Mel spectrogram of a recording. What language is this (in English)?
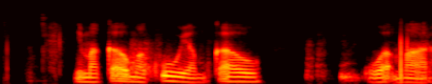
Swahili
